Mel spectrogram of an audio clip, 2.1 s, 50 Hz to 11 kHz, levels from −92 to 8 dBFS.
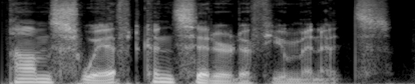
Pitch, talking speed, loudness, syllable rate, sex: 100 Hz, 175 wpm, -18 LUFS, 5.6 syllables/s, male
